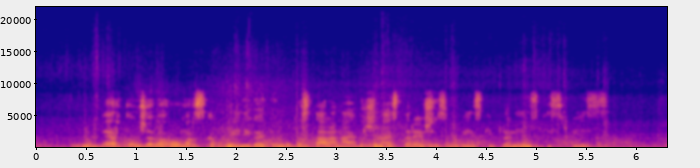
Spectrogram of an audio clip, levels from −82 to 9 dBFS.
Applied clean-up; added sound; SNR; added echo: none; Boat, Water vehicle; 3 dB; none.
